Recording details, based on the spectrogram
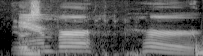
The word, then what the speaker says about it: Heard: Amber Heard. – Which rhymes with turd.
